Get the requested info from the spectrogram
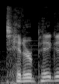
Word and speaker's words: TTRPG: And then my other, this is the one I'm mostly active in, is called the Titterpig Academy. Titterpig, because if you take TTRPG and you phonetically sound it out, it's Titterpig.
